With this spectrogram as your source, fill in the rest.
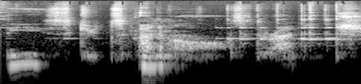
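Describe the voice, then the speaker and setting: A woman talks very slowly and is soft-spoken. Her tone is relaxed. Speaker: ASMR content creator. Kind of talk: lo-fi ASMR show and tell, casual talk to camera. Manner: soft-spoken, relaxed.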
